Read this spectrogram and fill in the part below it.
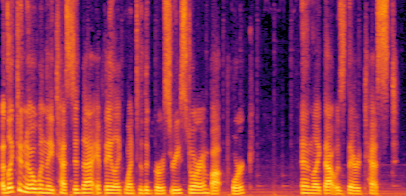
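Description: A woman's voice: fairly low pitch, steady tone, normal speed, no room sound, faint music behind. A woman co-hosting a podcast, reading an article aloud and adding casual asides. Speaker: podcast co-host.

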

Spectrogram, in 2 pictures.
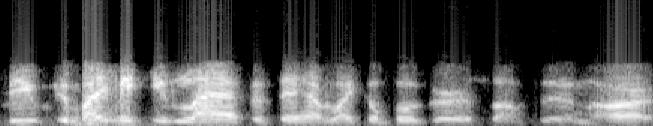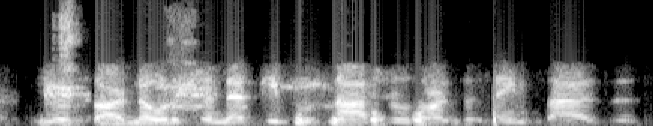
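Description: High-voiced man on a tinny phone line. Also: fairly quick. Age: 40s. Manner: upbeat, encouraging, laughs often. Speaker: podcast guest. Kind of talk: casual chat. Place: in a car on the street. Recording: tinny phone line with faint road noise.

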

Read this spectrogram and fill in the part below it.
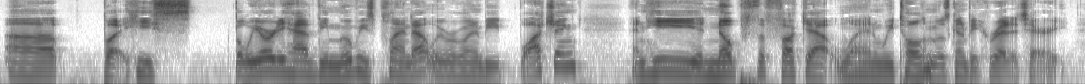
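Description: A man's voice: on the high side, brisk, bright, forceful tone. A man hosting a podcast in casual group chat, with a sarcastic, teasing manner. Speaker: podcast host.

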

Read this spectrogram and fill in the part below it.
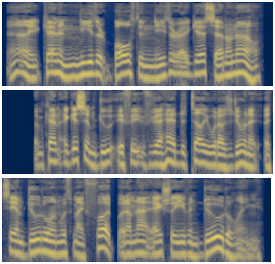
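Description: Creaky-voiced man rambling on a sleep podcast. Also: mid-range voice, a little mellow, no echo. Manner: meandering, halting, self-interrupting. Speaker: podcast host.

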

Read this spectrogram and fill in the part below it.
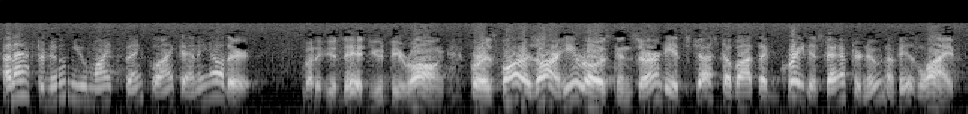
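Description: A man's voice: a little high, sing-song, brisk, slightly rough. A man announcing and narrating a 1940s radio comedy in a polished, emphatic delivery. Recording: tinny old radio broadcast with orchestra.

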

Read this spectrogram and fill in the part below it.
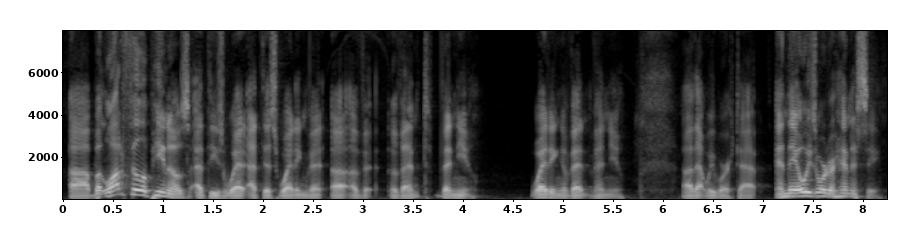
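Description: A man's voice: on the low side, big pitch swings, fast. A man chatting casually and comically as a podcast co-host, telling anecdotes and acting out the quotes. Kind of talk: casual comedic chat.

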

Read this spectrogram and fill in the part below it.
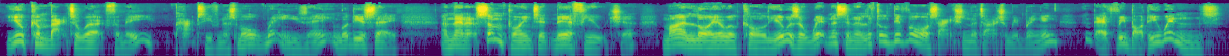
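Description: A man's voice: mid-range voice, big pitch swings, normal speed, husky. A man voicing a sly, overbearing older theatre boss, falsely genial and wheedling in a storybook reading. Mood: scheming, bargaining. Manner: wheedling, pointed, colloquial bargaining.

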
